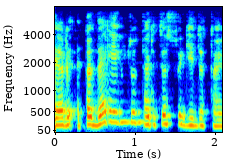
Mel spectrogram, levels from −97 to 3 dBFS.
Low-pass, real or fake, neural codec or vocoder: 7.2 kHz; fake; codec, 16 kHz, 8 kbps, FunCodec, trained on LibriTTS, 25 frames a second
